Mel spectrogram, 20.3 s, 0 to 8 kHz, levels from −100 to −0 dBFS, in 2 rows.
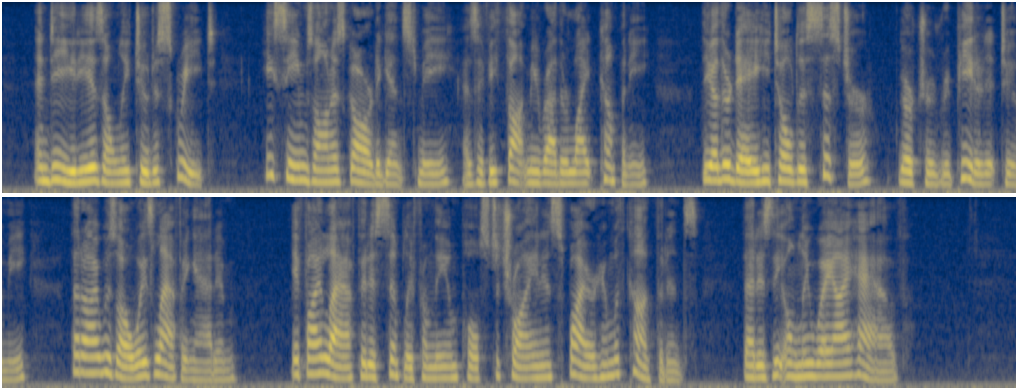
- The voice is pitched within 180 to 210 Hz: Yes, medium, 185 Hz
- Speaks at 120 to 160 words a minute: No, average, 180 wpm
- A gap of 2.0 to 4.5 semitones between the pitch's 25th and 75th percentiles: Yes, average, 3.6 semitones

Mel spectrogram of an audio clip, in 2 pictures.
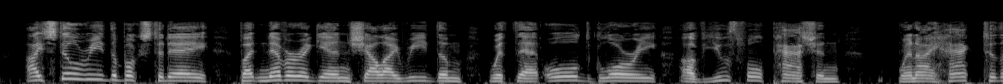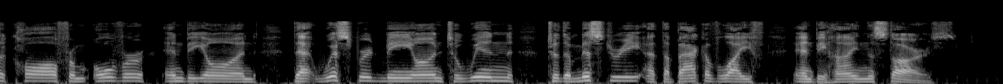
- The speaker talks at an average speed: Yes, average, 145 wpm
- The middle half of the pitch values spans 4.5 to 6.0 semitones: No, average, 3.5 semitones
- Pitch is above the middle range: No, medium, 150 Hz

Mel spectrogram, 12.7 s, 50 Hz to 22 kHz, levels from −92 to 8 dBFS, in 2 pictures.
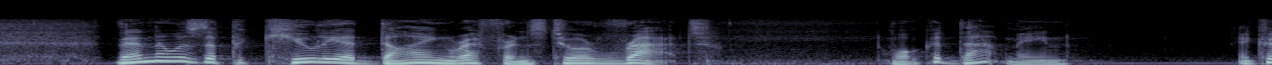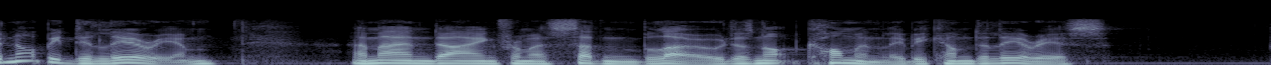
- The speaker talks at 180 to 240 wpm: No, average, 145 wpm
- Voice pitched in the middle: No, low, 115 Hz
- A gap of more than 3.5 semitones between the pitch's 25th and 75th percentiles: Yes, average, 4.5 semitones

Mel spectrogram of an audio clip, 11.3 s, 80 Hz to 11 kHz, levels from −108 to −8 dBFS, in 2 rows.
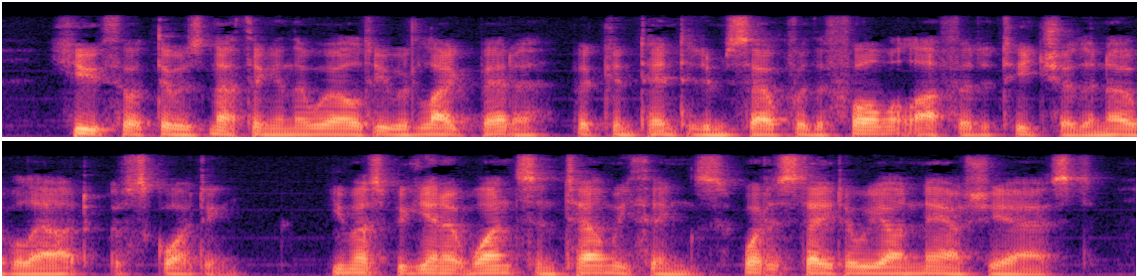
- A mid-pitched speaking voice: No, very low, 75 Hz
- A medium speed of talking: No, fast, 235 wpm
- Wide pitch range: No, average, 2.8 semitones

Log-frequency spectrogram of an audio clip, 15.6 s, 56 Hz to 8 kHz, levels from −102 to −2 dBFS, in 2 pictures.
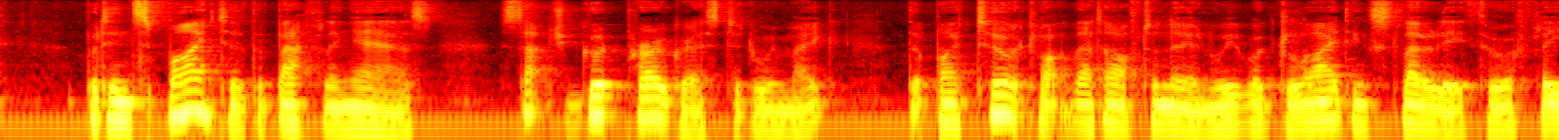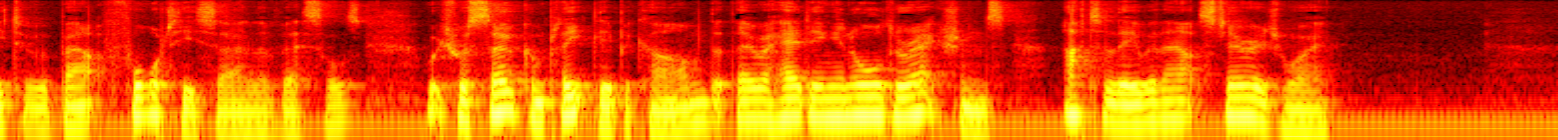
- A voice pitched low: Yes, low, 100 Hz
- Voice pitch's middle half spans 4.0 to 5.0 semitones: Yes, average, 4.4 semitones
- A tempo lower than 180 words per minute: No, average, 185 wpm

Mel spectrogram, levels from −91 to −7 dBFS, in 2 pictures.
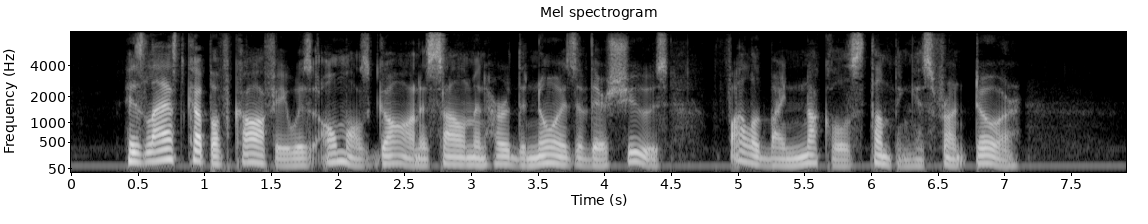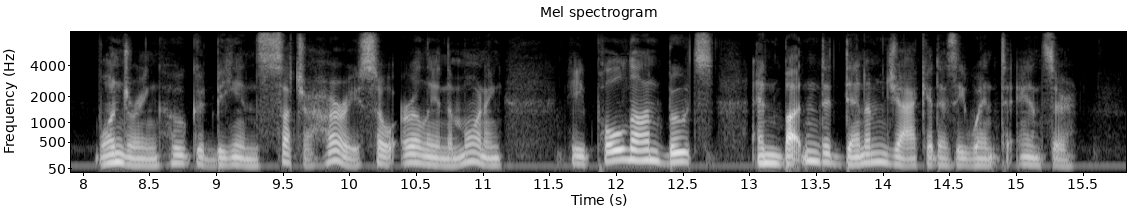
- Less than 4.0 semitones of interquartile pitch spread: No, average, 5.1 semitones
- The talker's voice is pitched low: Yes, low, 110 Hz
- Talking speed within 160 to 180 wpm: No, average, 190 wpm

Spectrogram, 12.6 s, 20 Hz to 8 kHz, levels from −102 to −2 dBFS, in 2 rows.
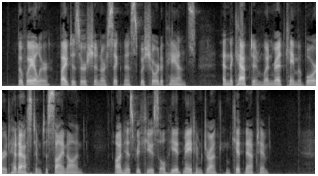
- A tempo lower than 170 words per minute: Yes, average, 160 wpm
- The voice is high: No, low, 125 Hz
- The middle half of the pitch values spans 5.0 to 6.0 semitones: No, narrow, 2.6 semitones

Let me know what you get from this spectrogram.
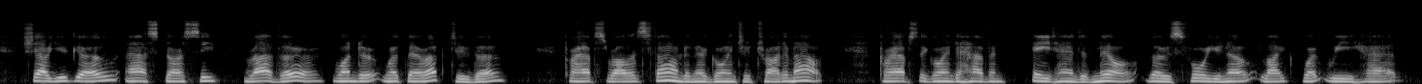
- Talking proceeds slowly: No, average, 165 wpm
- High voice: No, medium, 140 Hz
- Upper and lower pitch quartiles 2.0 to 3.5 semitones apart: Yes, narrow, 2.5 semitones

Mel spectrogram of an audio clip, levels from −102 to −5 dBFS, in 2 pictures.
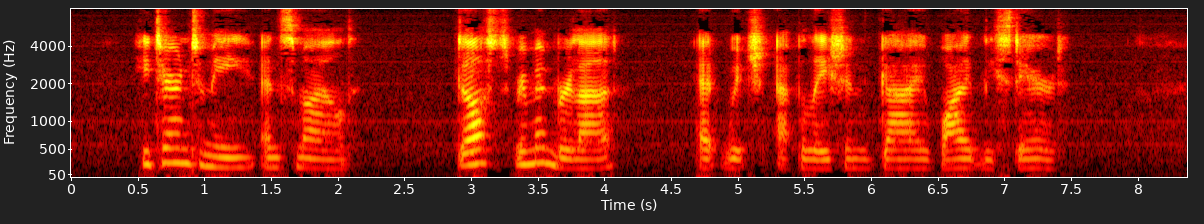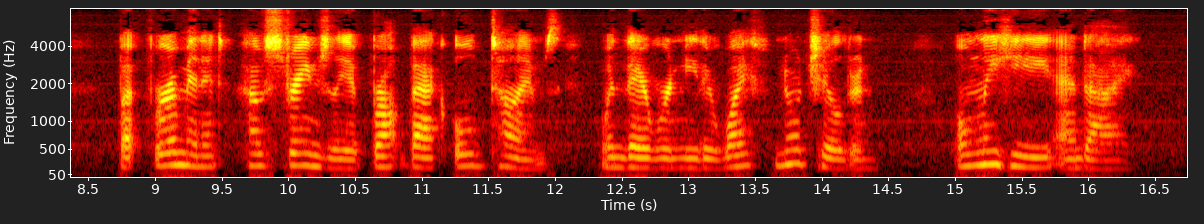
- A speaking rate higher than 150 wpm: No, slow, 135 wpm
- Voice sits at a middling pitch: Yes, medium, 180 Hz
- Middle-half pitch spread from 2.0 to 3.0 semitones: No, average, 4.3 semitones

